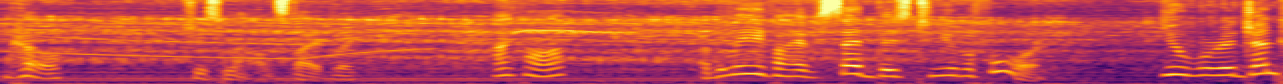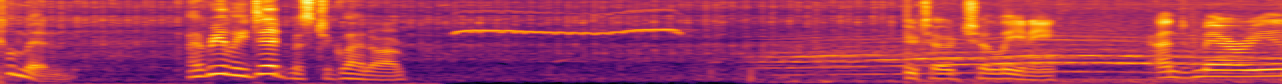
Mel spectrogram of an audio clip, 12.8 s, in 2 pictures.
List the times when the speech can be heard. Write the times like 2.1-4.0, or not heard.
0.0-1.8, 2.5-6.8, 7.3-8.6, 10.9-12.7.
